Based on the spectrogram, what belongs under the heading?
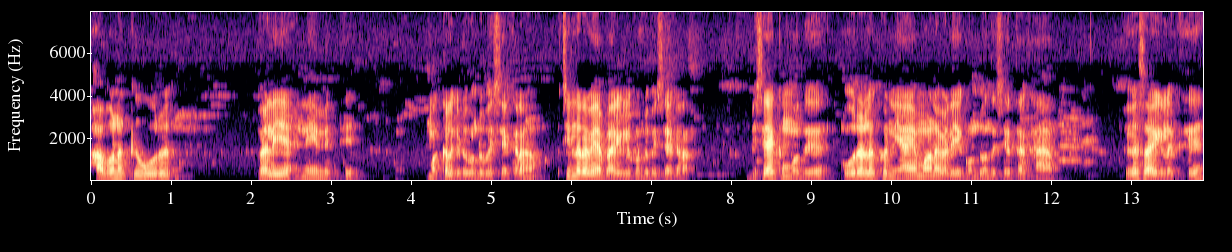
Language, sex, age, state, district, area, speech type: Tamil, male, 60+, Tamil Nadu, Mayiladuthurai, rural, spontaneous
